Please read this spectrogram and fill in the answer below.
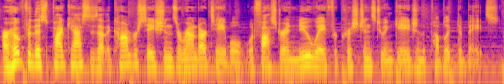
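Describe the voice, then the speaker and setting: A man's voice: mid-range voice, fairly quick, fairly bright tone, soft background music. A man hosting a podcast, giving introductions and interviewing a guest in a conversational, presenter-like style. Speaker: podcast host.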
